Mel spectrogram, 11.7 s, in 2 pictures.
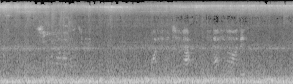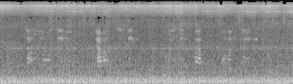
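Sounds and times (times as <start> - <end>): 
Shinkansen 500 series train on Sanyo Shinkansen running: 0.0 - 11.7
soft voices: 0.8 - 1.8, 2.9 - 5.0, 6.4 - 11.2.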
